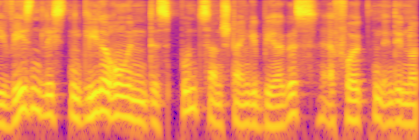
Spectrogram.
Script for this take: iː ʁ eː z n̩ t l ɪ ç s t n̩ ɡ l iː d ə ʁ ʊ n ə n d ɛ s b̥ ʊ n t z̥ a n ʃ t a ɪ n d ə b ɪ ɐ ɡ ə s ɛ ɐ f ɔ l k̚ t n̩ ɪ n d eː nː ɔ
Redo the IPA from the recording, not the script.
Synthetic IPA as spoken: iː v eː z n̩ t l ɪ ç s t n̩ ɡ l iː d ə ʁ ʊ ŋ ə n d ɛ s b̥ ʊ n t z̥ a n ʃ t a ɪ n ɡ ə b ɪ ɐ ɡ ə s ɛ ɐ f ɔ l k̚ t n̩ ɪ n d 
